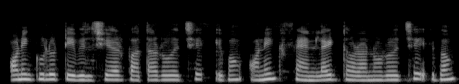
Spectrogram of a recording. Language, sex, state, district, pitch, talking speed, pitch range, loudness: Bengali, female, West Bengal, Kolkata, 215 Hz, 170 wpm, 205-230 Hz, -26 LUFS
